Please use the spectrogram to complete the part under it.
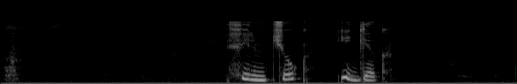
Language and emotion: Russian, neutral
